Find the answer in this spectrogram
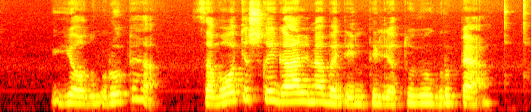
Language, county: Lithuanian, Alytus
